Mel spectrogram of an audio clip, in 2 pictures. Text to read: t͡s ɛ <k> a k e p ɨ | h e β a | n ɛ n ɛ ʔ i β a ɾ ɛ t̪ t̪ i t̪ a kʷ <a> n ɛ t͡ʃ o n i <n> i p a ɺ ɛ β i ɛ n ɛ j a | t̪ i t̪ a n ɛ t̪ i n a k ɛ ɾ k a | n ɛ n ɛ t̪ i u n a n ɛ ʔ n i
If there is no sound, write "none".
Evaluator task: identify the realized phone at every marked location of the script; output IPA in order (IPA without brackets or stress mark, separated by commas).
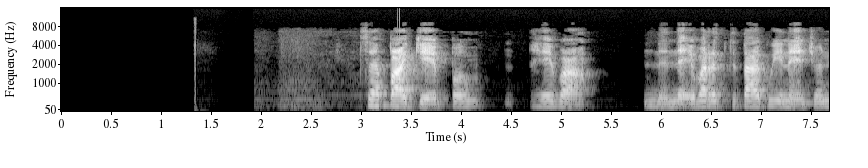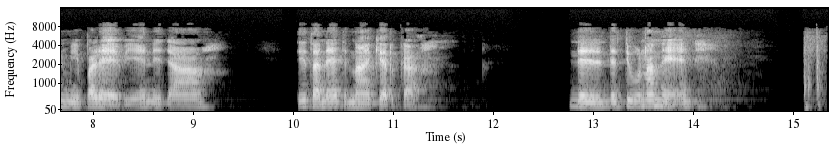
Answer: p, i, m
